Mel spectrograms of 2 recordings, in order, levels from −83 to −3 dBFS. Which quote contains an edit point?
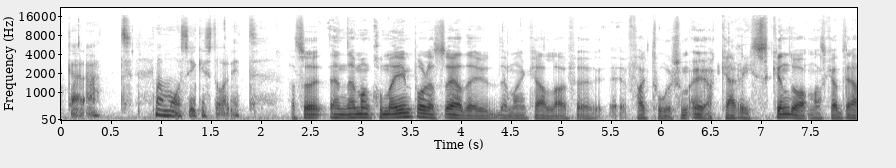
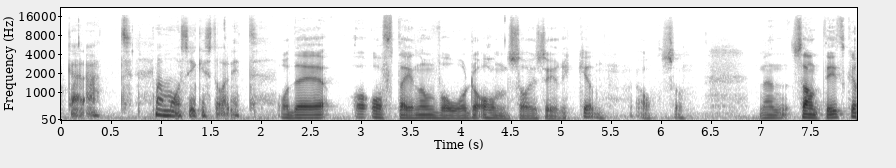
second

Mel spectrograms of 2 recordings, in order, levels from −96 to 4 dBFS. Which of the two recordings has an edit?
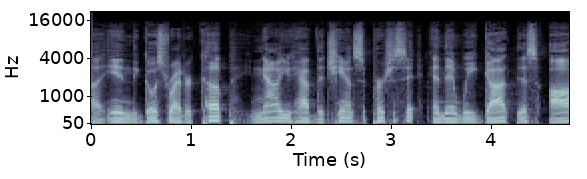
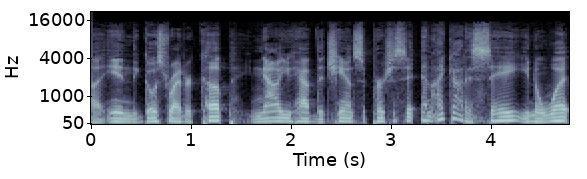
first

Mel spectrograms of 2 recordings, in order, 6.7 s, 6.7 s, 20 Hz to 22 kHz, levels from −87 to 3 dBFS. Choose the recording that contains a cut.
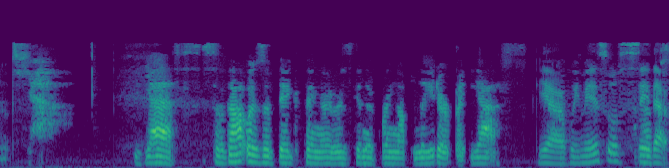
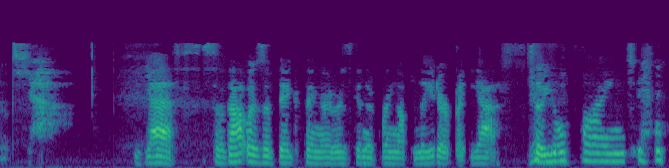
second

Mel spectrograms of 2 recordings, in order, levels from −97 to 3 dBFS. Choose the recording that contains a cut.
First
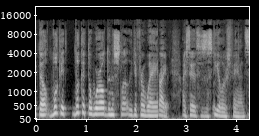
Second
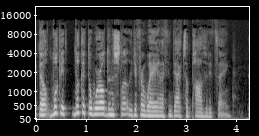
first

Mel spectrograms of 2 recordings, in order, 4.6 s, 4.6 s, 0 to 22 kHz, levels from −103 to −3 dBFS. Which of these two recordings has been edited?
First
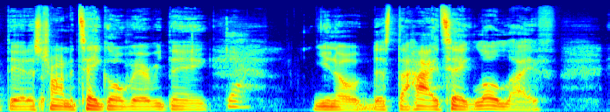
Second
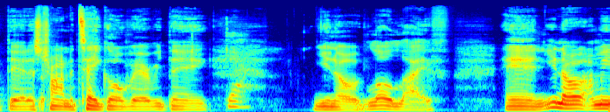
second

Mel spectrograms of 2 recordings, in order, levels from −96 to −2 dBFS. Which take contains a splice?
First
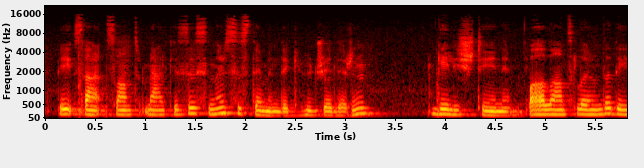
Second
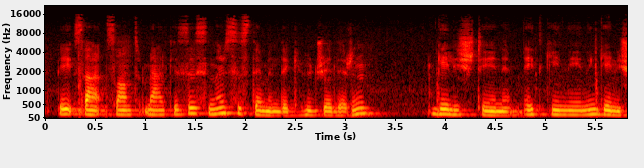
first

